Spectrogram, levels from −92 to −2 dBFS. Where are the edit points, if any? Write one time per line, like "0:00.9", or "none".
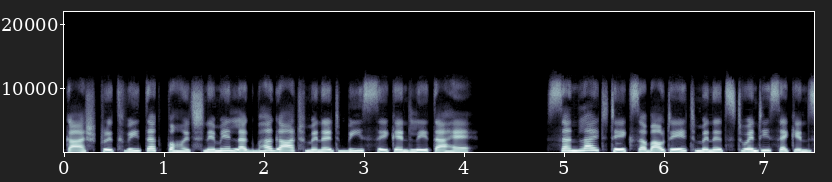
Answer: none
